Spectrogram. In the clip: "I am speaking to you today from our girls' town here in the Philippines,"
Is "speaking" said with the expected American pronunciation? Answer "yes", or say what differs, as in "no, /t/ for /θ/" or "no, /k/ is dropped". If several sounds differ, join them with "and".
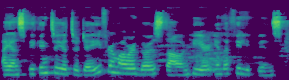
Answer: yes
